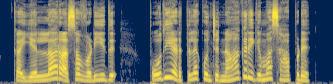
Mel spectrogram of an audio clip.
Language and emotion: Tamil, disgusted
